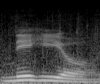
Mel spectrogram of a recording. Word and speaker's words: Nihil: It's Nihil. Oh my god. Okay, alright. My bad. Am I saying it wrong? Okay, not this way either, I guess. Okay. I probably did say Neil once. But it's Nihil.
